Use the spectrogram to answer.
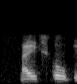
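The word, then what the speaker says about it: Knightscope: Nightscope is spelled K-N-I-G-H-T. Scope, S-C-O-P-E. And I've actually seen these.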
